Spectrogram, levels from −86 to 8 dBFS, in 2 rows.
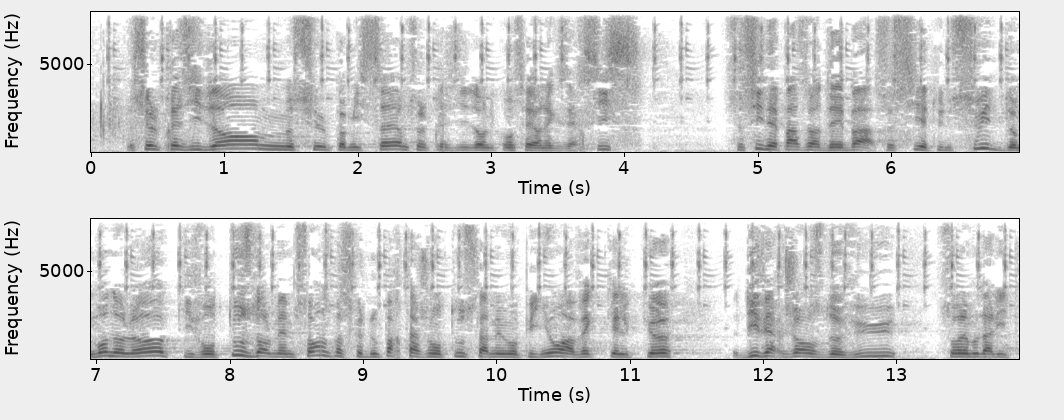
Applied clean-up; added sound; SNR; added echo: none; Clock; 17 dB; none.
